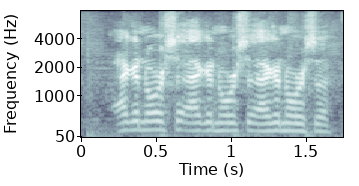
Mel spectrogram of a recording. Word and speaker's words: Aganorsa: But of course, Aganorsa.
